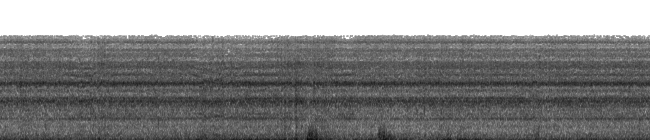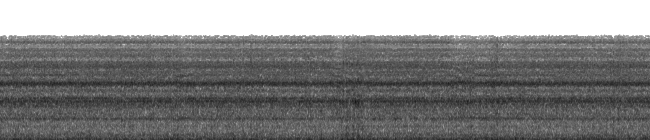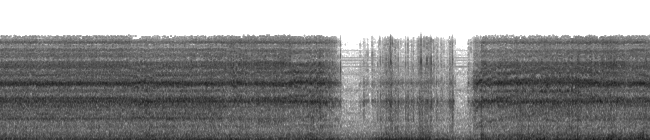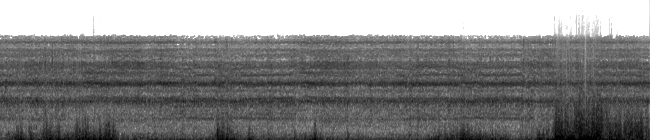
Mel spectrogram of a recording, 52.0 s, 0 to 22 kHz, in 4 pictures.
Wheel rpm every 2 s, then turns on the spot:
160, 160, 160, 160, 160, 160, 160, 160, 160, 160, 160, 160, 160, 160, 160, 160, 60, 40, 150, 160, 160, 160, 160, 160, 160, 160.
32-34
